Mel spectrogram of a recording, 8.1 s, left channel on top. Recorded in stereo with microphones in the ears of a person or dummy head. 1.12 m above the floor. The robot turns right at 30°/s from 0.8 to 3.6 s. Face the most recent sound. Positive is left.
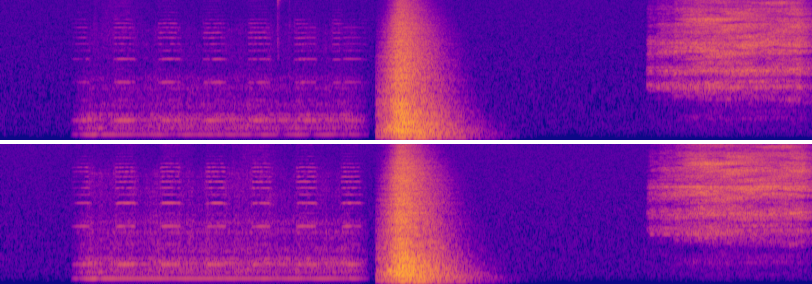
turn(degrees=45)  # may be behind; listen again after turning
